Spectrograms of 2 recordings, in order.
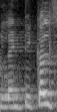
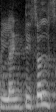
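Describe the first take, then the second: First: लेंटिकल्स with a K sound in the middle; hard C pronunciation. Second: लेंटिसल्स with an S sound in the middle; soft C pronunciation. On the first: Teacher giving students the alternative reading, hard C pronunciation. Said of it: "कुछ लोग लेंटिकल्स पढ़ते हैं". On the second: Teacher naming a topic for students, soft C pronunciation. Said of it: "या कुछ लोग लेंटिकल्स पढ़ते हैं". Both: Shown as a demonstration.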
